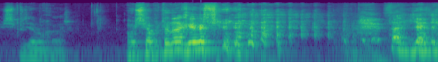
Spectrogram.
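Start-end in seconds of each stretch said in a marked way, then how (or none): 2.1-3.8 helium laugh. Real, not acted. Laugh after inhaling balloon gas.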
